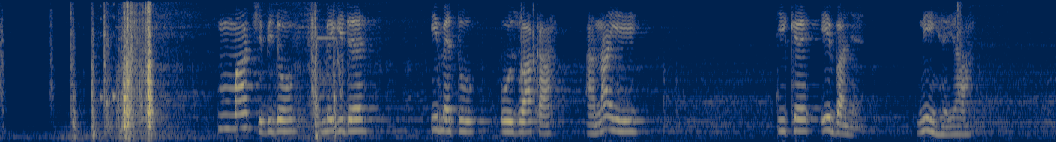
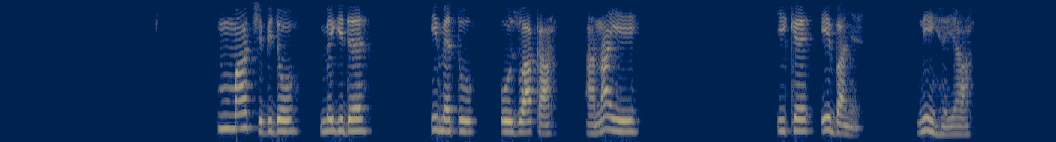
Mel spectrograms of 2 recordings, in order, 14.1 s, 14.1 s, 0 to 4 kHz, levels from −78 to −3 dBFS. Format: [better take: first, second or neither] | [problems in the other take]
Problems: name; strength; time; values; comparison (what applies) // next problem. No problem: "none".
second | background sound (Printer); as loud as the speech // room echo; dies away in 1.7 s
